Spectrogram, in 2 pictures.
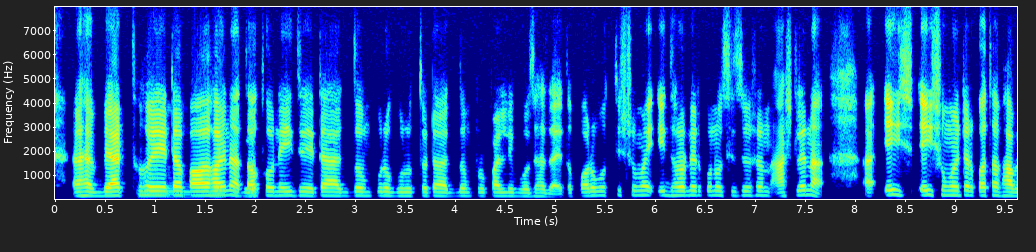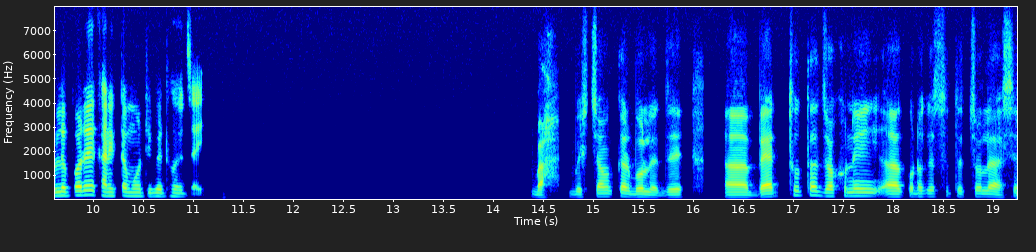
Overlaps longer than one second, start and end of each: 0.8-2.0

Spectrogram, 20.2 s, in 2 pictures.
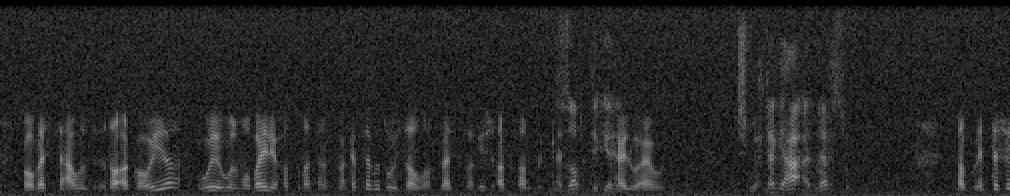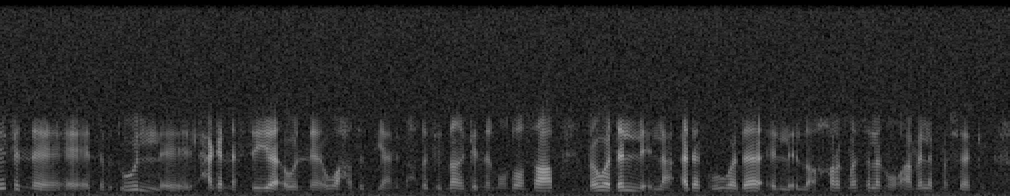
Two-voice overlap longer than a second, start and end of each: none

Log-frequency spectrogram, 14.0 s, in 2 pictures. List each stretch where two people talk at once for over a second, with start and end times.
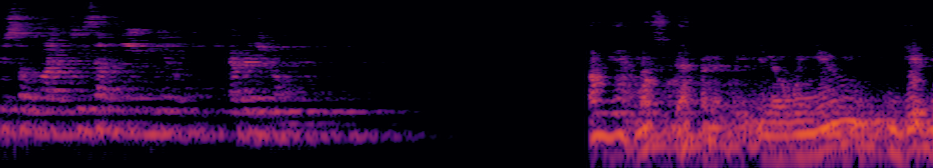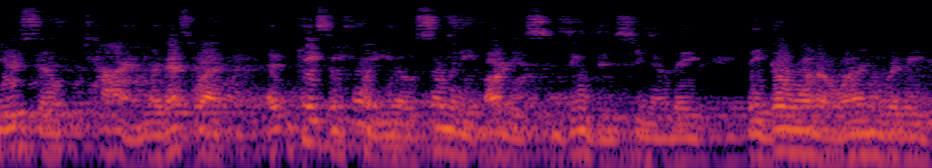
none

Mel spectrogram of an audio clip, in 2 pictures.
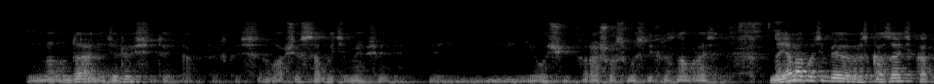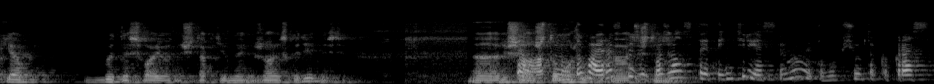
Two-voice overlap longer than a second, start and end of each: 14.5-16.1

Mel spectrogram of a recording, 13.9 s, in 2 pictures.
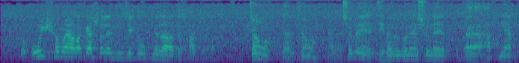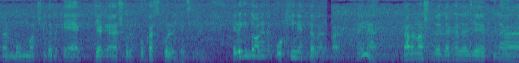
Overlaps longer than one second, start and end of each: none

